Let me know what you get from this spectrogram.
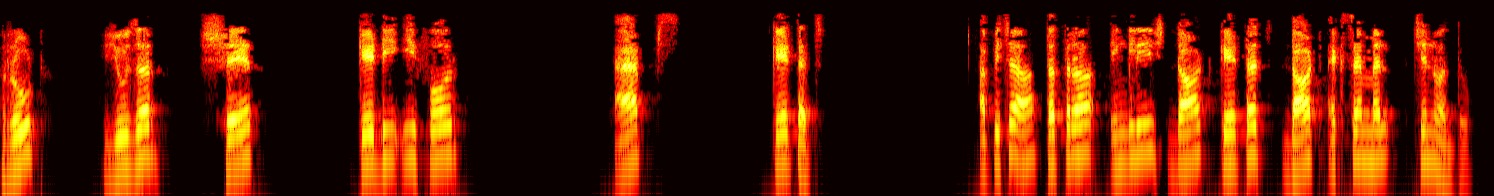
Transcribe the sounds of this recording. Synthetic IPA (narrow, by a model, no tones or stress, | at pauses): ɾuːʈ | juːd͡ʒɐɾ | ʃeːɾ | keːɖiːʔiːpʰoːɾ | æːp̚s | keːʈɐt͡ʃ | ɐpit͡ʃat̪ɐt̪ɾɐiŋɡliːʃɖaːʈkeːʈɐt͡ʃɖaːʈeksemel | t͡ʃinʋɐnt̪u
